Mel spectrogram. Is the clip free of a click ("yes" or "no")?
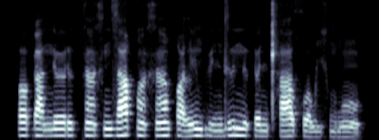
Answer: yes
